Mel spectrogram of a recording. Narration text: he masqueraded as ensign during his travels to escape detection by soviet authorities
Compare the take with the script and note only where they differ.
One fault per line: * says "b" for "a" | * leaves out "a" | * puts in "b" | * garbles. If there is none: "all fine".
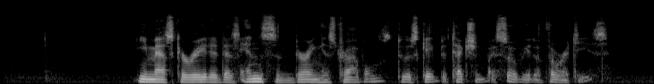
all fine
